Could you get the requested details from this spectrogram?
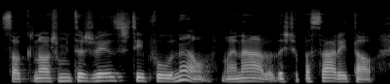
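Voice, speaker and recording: A woman with a Lisbon accent at a fairly slow pace, with ordinary pitch variation, on a very clean recording with a silent background. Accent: European Portuguese, Lisbon. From Lisbon, Portugal. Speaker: radio presenter. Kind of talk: interview answer. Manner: upbeat, positive.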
